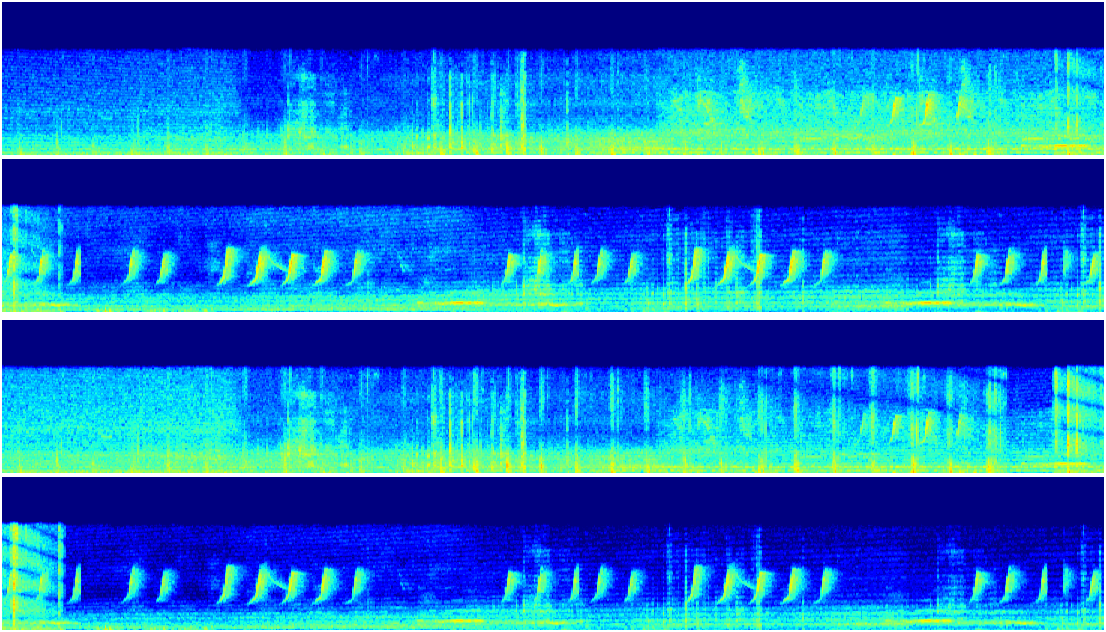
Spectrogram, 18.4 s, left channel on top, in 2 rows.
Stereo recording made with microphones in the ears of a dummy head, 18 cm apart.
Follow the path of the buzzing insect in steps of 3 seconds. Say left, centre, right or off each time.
right, centre, left, left, left, left.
